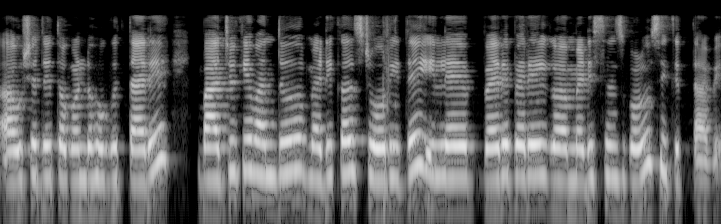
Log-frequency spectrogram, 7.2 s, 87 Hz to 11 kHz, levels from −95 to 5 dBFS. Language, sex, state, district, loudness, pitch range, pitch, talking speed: Kannada, female, Karnataka, Belgaum, -16 LUFS, 225-250 Hz, 235 Hz, 125 wpm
